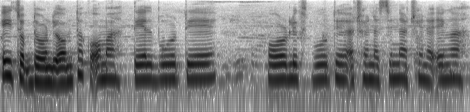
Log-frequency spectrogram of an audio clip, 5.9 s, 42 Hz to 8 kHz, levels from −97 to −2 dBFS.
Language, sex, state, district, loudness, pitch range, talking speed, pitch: Mizo, female, Mizoram, Aizawl, -17 LUFS, 190-200 Hz, 245 wpm, 195 Hz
